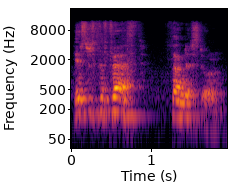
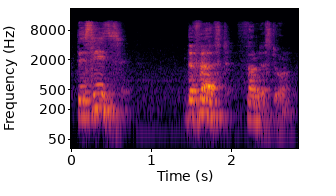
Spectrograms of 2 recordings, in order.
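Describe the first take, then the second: First: Said in the usual way. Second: "is" set apart, with a pause after it; stress on "is". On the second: Acted. Correcting the memory to the present, deliberate stress on "is". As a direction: land deliberately on "is", pause, then finish.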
